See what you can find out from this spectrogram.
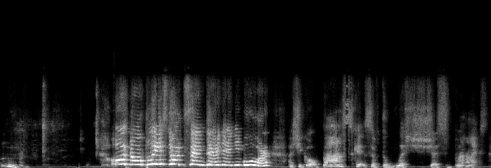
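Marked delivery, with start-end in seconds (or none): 1.7-4.1 put-on very high, loud wailing old woman; an old lady pretending to be horrified; mock-distressed old lady. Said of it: "the old lady said".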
